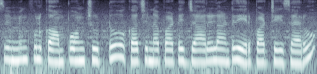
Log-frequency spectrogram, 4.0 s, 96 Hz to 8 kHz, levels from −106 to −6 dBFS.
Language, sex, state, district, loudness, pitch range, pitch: Telugu, female, Telangana, Mahabubabad, -16 LUFS, 205-225 Hz, 215 Hz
